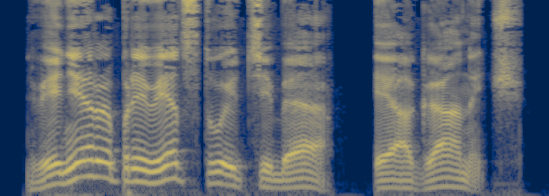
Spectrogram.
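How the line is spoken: Flat wooden voice. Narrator (Russian): деревянным голосом сообщил Юрковский

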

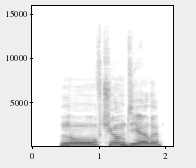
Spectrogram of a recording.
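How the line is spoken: Lazy inquiry. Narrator (Russian): лениво поинтересовался подполковник Корн

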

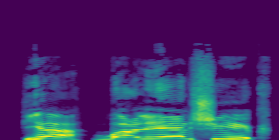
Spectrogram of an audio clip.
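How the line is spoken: Shouted back. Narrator (Russian): крикнул в ответ Уэсли

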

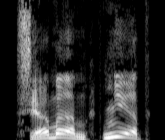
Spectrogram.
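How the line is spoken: Shouting. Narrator (Russian): закричал Джирики

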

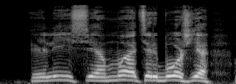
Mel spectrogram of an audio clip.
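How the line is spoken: Tearful exclamation. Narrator (Russian): воскликнул Саймон, и слезы выступили у него на глазах

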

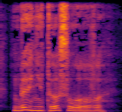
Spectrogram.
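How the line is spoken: Sighing. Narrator (Russian): вздохнула Кара

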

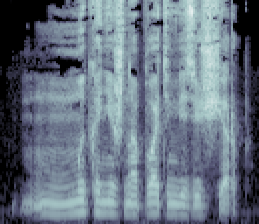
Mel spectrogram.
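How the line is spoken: Forced out. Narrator (Russian): выдавил из себя Майлз

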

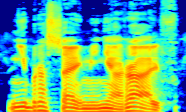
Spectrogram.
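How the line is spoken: Moaning plea. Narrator (Russian): Хрюша стонал

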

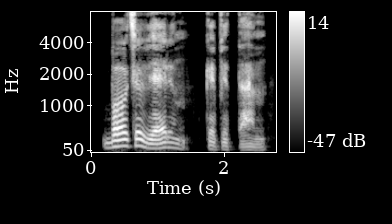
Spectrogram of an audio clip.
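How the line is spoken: Silky, ingratiating. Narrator (Russian): вкрадчиво произнес он

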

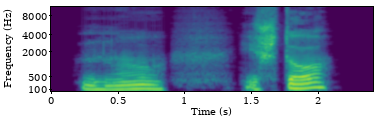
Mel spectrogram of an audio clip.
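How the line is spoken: Anxious impatient mutter. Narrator (Russian): пробормотал Грин, удивляясь навалившемуся тревожному нетерпению

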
